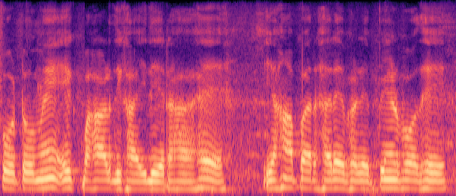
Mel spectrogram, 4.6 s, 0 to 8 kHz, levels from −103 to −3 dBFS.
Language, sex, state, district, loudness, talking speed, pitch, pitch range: Hindi, male, Manipur, Imphal West, -14 LUFS, 195 wpm, 125 Hz, 120-130 Hz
